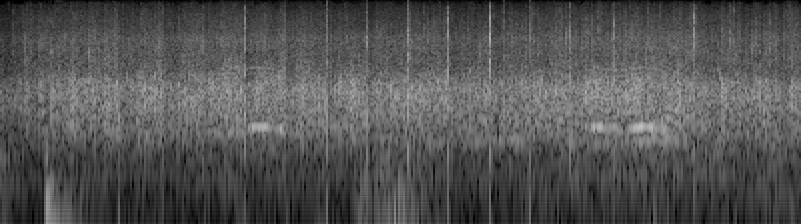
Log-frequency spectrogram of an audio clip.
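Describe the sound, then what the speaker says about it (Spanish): Audience at a presidential debate in Honduras breaks into steady, sustained applause, a dense wash of many hands clapping evenly at close range for several seconds. "Ahora sí aplaudir"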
